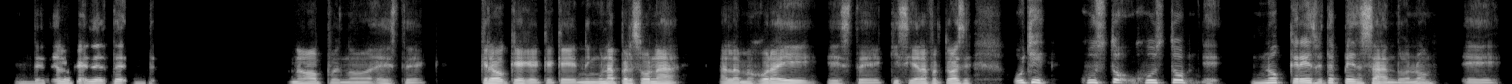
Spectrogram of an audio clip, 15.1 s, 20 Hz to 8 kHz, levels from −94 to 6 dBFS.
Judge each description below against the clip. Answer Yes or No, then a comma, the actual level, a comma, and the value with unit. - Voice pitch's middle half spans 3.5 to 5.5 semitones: Yes, average, 4.0 semitones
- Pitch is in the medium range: No, low, 130 Hz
